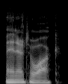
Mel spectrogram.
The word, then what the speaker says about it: Manitowoc: Yeah, Manitowoc.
